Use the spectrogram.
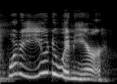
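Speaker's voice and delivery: shocked. Retold or imitated. Pastor retelling her shock at seeing Jackie, startled question. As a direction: blurt it out in shock. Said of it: "So my shock of shockers".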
